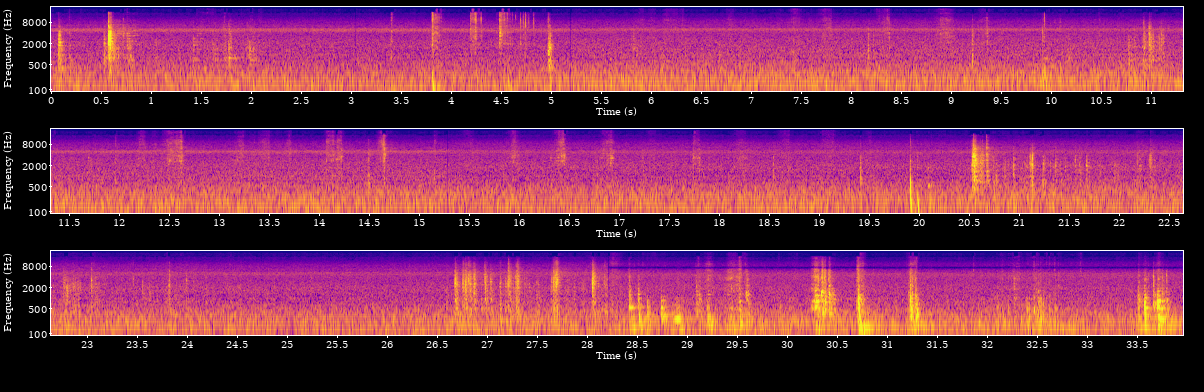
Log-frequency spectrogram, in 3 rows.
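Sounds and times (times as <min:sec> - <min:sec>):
background hiss: 0:00.0 - 0:33.9.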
